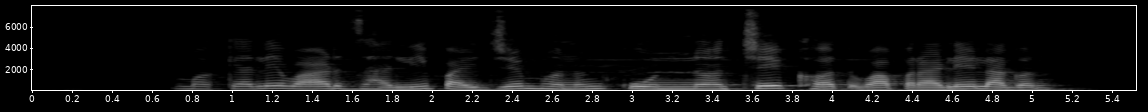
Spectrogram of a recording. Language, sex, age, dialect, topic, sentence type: Marathi, female, 31-35, Varhadi, agriculture, question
